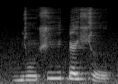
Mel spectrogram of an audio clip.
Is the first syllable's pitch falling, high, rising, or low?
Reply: low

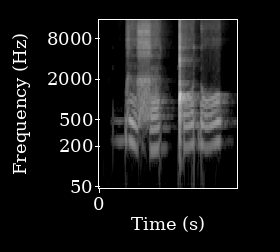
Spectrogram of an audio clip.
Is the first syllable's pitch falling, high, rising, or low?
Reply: falling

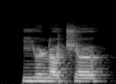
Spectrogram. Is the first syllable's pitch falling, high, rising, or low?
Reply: high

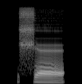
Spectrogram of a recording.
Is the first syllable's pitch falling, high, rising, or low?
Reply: low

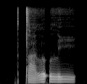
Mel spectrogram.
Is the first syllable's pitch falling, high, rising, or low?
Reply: low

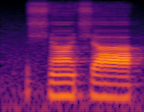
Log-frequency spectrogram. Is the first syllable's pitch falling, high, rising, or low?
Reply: low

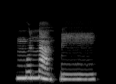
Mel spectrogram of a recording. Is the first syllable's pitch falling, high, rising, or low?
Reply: high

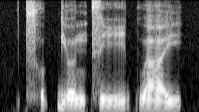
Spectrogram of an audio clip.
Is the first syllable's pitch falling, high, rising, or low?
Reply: rising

